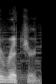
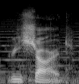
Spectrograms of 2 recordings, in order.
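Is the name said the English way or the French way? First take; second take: English; French. First: The name is said with English pronunciation. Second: The name is said with French pronunciation. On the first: This is how most English speakers say it. "You would say Richard" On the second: This is how the name is said locally in Louisiana. "You know how it's said in Louisiana?"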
